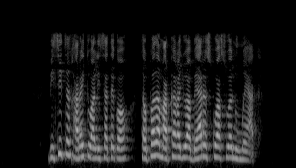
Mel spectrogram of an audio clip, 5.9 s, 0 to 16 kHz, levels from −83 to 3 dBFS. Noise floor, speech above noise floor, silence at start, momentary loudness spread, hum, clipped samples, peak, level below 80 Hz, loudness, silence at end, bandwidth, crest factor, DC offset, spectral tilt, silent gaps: under -90 dBFS; over 58 dB; 0.95 s; 10 LU; none; under 0.1%; -16 dBFS; -82 dBFS; -32 LUFS; 0.85 s; 7.6 kHz; 18 dB; under 0.1%; -3 dB/octave; none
